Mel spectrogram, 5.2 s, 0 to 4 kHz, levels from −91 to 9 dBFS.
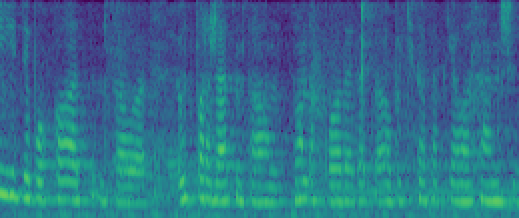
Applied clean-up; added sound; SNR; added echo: none; none; none; none.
